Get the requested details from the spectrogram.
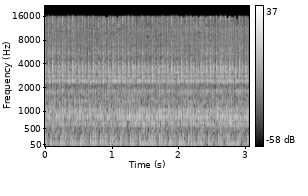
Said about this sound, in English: I'm moving it up the length of the exhaust from the back of the motorcycle up to the front.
